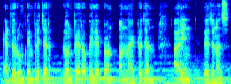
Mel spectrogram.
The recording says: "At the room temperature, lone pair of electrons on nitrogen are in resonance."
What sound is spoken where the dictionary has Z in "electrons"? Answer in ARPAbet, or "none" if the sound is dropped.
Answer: none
